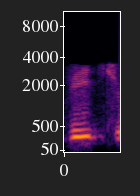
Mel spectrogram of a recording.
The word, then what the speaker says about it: Veatch: Black and Veatch, or Black and Vetch, however you pronounce it, V-E-A-T-C-H, of Kansas City or St. Louis, anywhere there in the Midwest.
